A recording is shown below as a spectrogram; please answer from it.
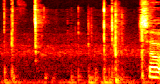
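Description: Computer keyboard keystrokes: a handful of separate, irregularly spaced key taps.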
